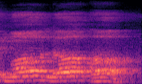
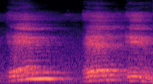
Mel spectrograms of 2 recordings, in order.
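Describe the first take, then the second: First: M L A as muh, luh, uh; phonic letter sounds. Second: M L A spelled out slowly as em, el, ay; letter names. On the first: Teacher shows what we don't say, muh-luh-uh for M L A. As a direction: sound out M L A as bare consonants, muh-luh-uh, loudly. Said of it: "We don't say M L A". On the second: Teacher shows the vowel sound starting M, slow em-el-ay. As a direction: say each letter name of M L A slowly. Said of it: "The sound is A". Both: Shown as a demonstration.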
